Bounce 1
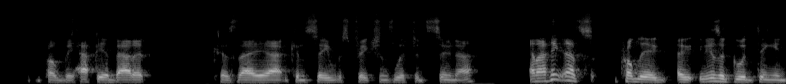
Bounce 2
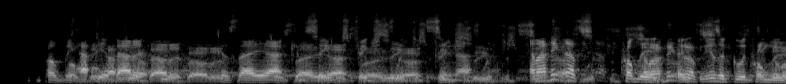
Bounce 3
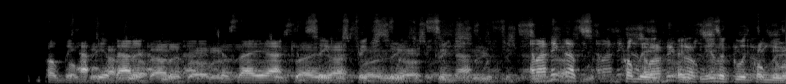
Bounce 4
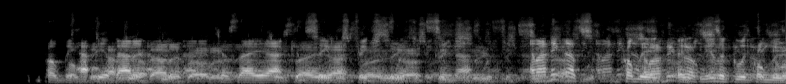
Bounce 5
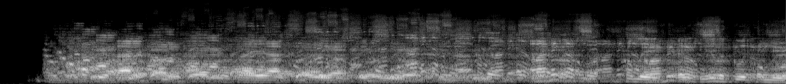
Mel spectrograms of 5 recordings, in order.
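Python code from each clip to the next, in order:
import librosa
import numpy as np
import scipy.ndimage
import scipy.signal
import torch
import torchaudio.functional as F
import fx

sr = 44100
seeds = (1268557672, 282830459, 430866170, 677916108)

y1 = fx.echo_feedback(x, sr, ms=301, feedback_pct=46, wet_db=-21.0)
y1 = fx.echo_pitch(y1, sr, ms=114, semitones=-3, count=2, db_per_echo=-3.0)
y1 = fx.low_shelf(y1, sr, hz=420.0, db=-11.0)
y1 = y1 * librosa.db_to_amplitude(5.0)
y2 = y1 + 0.35 * np.pad(y1, (int(2.7 * sr / 1000.0), 0))[:len(y1)]
y2 = fx.echo_feedback(y2, sr, ms=657, feedback_pct=29, wet_db=-13.5)
y3 = fx.dynamic_eq(y2, sr, hz=3100.0, q=1.9, threshold_db=-48.0, ratio=4.0, max_db=5)
y3 = y3 * librosa.db_to_amplitude(5.0)
y4 = fx.hum_notches(y3, sr, base_hz=60, count=3)
y4 = fx.hpss(y4, sr, part='percussive', gain_db=-17)
y4 = fx.echo_pitch(y4, sr, ms=82, semitones=5, count=3, db_per_echo=-6.0)
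y4 = y4 * librosa.db_to_amplitude(7.0)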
